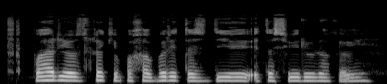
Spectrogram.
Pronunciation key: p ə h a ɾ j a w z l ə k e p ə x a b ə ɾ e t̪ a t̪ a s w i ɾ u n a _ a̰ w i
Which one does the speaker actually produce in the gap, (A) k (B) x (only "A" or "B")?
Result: A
